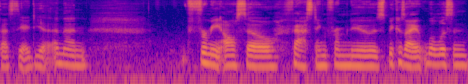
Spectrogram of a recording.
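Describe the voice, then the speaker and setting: A woman speaks quietly at a moderate pace, her very deep, low pitch delivered in a flat monotone. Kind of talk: casual devotional talk. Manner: halting, many fillers.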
